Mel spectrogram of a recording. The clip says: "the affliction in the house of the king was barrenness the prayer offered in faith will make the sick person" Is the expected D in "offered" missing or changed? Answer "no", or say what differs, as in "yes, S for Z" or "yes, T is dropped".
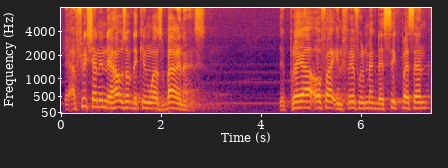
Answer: yes, D is dropped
